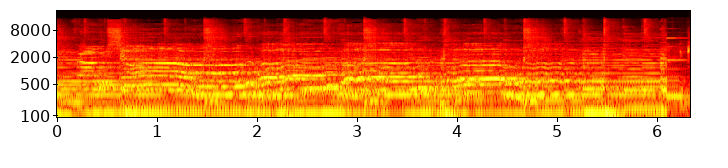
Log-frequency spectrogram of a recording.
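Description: A woman singing long, sliding wordless notes to her own strummed acoustic guitar in a live performance, the strums keeping a steady beat.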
